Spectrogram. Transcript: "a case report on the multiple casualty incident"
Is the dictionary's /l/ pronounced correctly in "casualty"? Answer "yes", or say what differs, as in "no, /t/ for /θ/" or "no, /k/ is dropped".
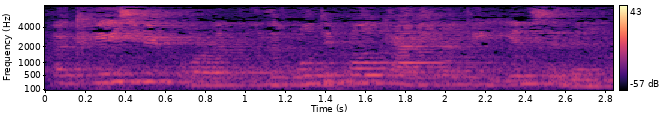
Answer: no, /l/ is dropped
